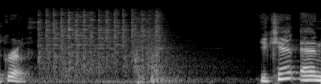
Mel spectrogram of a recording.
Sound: A jail cell door closes

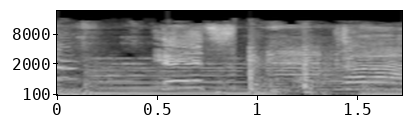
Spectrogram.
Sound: sound of stick hitting a carbon-based lifeform commonly referred to as Scott

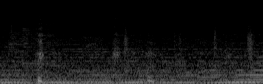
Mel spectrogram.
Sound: laughs

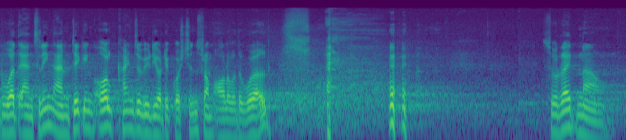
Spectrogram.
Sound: laughs

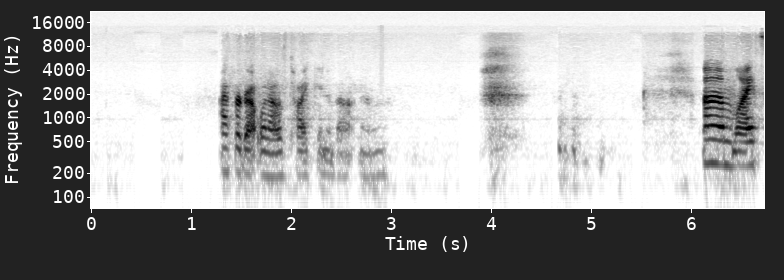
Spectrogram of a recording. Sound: chuckles

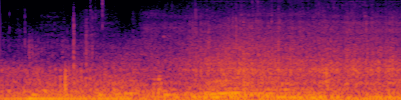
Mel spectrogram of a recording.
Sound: car engine roaring

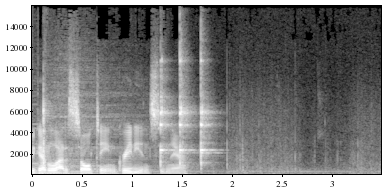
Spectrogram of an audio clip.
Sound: spoon tapping glass

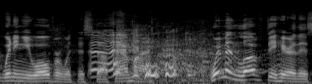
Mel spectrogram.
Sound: Molly and audience laughing

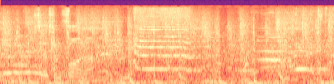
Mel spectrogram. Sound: horn toots

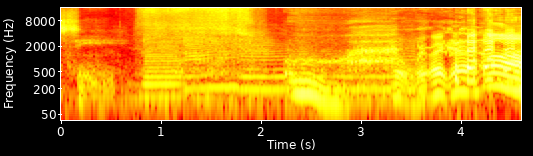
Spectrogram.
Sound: sucks in hair through teeth

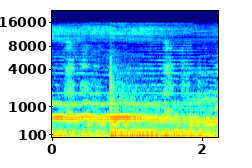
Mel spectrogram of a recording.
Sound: Chinni crying

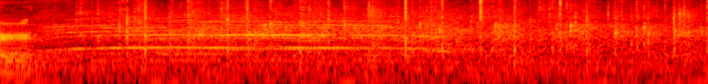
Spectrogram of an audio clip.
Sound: applause

